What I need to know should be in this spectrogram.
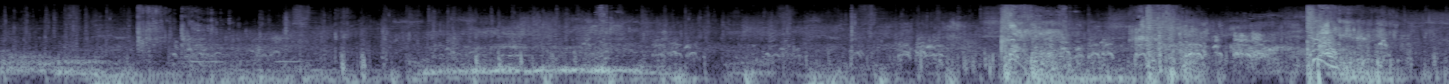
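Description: Footsteps tread over dirt and gravel.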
